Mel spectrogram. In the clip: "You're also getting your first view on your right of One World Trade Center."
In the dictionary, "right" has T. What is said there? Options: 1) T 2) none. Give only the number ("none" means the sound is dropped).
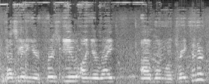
1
